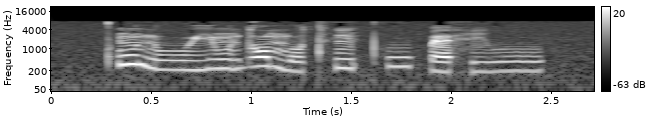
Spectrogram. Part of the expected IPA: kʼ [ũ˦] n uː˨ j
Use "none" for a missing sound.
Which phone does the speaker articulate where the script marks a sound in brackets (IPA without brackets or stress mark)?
ũ˦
